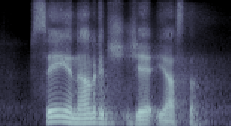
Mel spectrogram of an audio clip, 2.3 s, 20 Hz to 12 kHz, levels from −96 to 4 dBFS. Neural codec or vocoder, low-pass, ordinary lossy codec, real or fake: codec, 24 kHz, 0.9 kbps, WavTokenizer, large speech release; none; none; fake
